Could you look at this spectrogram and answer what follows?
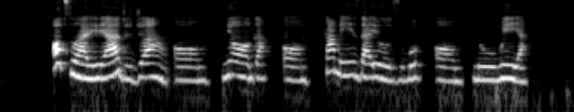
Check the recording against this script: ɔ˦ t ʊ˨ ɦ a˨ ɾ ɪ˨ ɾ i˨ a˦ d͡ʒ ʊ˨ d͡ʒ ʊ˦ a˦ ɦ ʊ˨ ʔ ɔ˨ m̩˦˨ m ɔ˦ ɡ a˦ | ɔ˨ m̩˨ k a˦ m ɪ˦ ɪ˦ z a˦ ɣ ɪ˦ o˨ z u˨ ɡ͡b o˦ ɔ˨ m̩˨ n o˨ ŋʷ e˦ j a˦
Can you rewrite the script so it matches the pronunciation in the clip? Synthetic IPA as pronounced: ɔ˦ t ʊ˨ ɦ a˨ ɾ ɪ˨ ɾ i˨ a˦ d͡ʒ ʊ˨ d͡ʒ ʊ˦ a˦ ɦ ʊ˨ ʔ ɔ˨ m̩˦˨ ɲ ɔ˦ ɡ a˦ | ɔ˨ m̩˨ k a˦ m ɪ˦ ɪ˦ z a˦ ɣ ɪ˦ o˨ z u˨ ɡ͡b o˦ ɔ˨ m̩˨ n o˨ ŋʷ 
